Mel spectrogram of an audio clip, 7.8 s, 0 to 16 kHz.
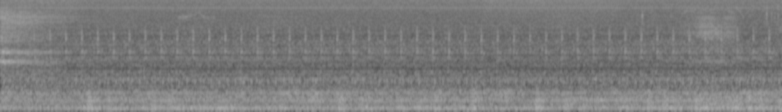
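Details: Nissan Pathfinder/Navara YD25 diesel at idle, fitted with Chinese injectors, cylinder power balance tested via Consult; sensor on the injector fuel supply line picks up a sharp, regular ticking knock steady with engine speed: injector knock, not valves.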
